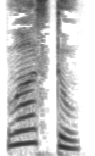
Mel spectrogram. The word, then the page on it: ವಾಸ್ತು: vāstu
